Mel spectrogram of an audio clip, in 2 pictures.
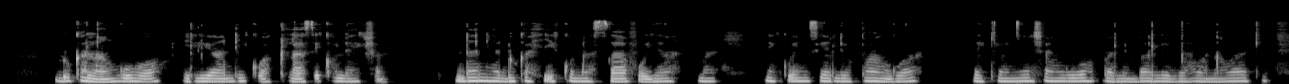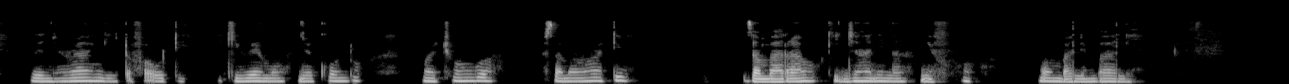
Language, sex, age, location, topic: Swahili, female, 18-24, Nairobi, finance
